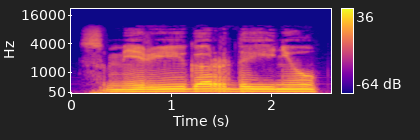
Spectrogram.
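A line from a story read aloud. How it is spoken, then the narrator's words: Muffled admonishing elder. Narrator (Russian): глухо увещевал владыка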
